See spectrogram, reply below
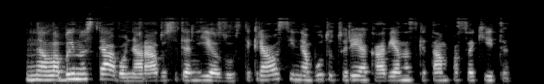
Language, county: Lithuanian, Telšiai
